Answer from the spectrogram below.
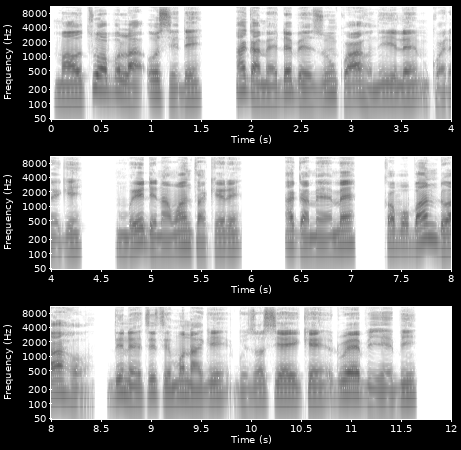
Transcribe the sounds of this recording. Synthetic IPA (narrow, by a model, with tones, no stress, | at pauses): ma˨o˨tu˦ɔ˦bʊ˦la˨ʔo˦si˨dɪ˦ | a˦ɡa˨me˨de˦be˨zu˨ŋ̩˦kʷa˨a˦ɦʊ˨niː˦le˦ŋ͡m̩˦kʷe˨ɾe˨ɡɪ˦ | m̩˨ɡ͡bɪ˨˦ɪ˦dɪ˨na˨ŋʷa˦n̩˦ta˨kɪ˦ɾɪ˦ | a˦ɡa˨me˨me˦ | kɔ˨bʊ˨ba˦n̩˦dʊ˨a˦ɦʊ̰˨dɪ˦ne˨t̬i˦ti˨mʊ˦na˨ɡɪ˦ɡu˨zo˦si˦e˦i˦ke˦ɾu˦e˦bi˨e˨bi˦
